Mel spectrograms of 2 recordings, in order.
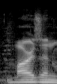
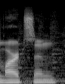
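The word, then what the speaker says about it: Märzen: Marsen, Martson, um, depends on where you're at, how to say it.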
